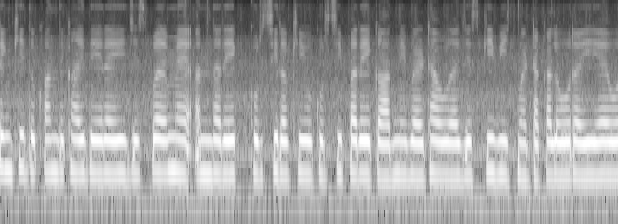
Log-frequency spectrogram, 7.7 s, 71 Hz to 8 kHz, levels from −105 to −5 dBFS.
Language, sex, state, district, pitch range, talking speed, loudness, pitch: Hindi, female, Bihar, Muzaffarpur, 200-210 Hz, 230 wpm, -13 LUFS, 210 Hz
